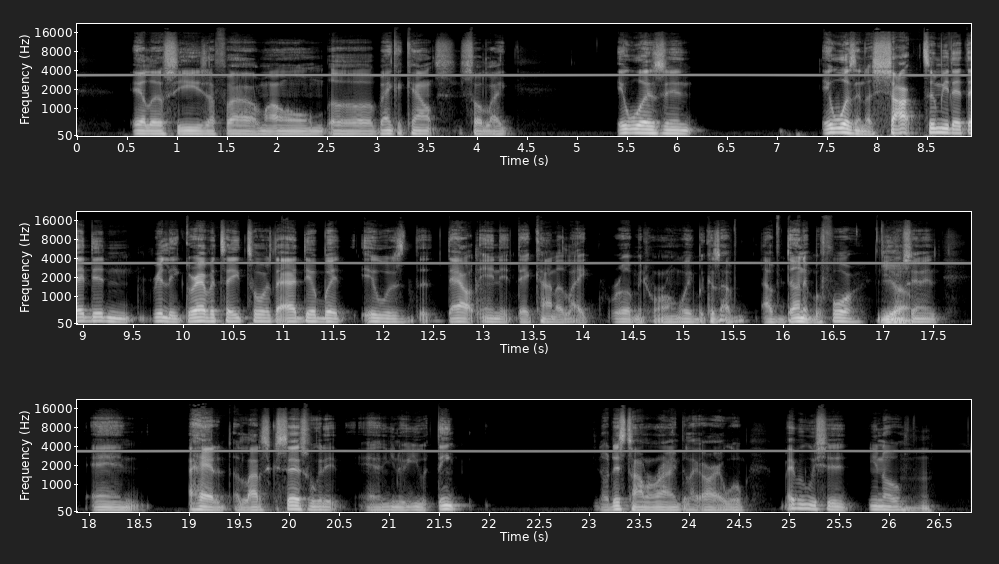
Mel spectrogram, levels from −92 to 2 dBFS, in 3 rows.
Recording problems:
high-pitched whine; noticeable; throughout; 3.5 kHz, 15 dB below the speech

